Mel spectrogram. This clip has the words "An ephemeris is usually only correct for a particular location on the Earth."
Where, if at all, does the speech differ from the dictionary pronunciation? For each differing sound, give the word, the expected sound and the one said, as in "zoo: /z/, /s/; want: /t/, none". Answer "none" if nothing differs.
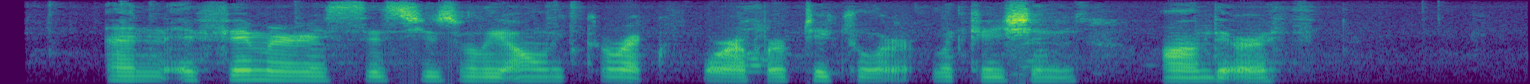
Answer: none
